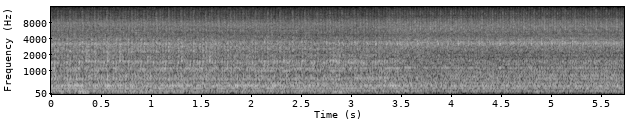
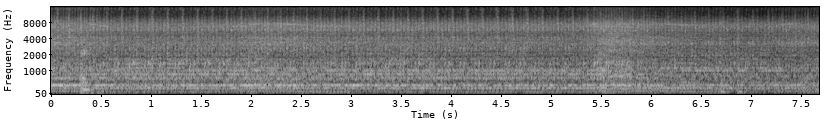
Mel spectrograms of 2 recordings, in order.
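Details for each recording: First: 2012 Toyota Alphard ANH20 2AZ engine, 101,000 km, idling in D: faint irregular metallic jingle from the oil pan area, worse at cold start with A/C on; balancer shaft rattle, shaft later found worn and loose. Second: 2012 Toyota Alphard ANH20, 2AZ engine, about 101,000 km, just started after replacing the worn, loose balancer shaft: an even, smooth idle with no rattle or knock. Before the repair there was a rough "krrr" rattle under the oil pan at morning cold start, in D-R and with A/C on.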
